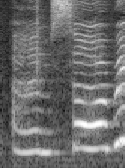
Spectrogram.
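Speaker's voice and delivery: very high, tiny mock apology; squeaky apology. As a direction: squeak out a sheepish sorry. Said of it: "And I'm like".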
